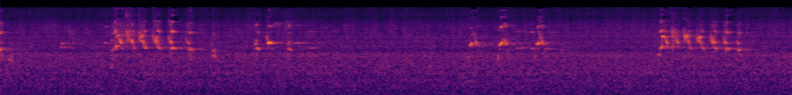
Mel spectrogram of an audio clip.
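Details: Adult Bald Eagles held in a natural habitat enclosure in Alaska utter three short bursts of high, piping chatter. The bursts are separated by pauses, over constant rushing river noise.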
